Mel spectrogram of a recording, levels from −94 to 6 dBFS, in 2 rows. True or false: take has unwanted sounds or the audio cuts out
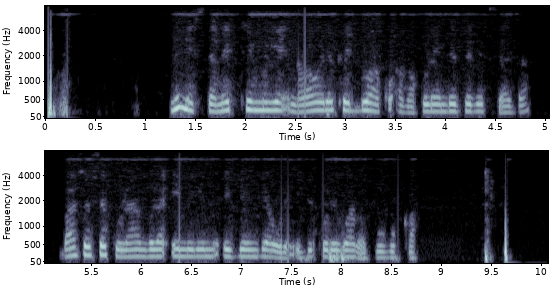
false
